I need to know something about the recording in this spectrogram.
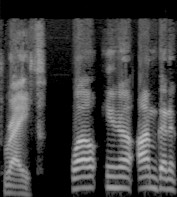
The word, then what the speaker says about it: Ralph: background to him and I think that's why it's it's pronounce wraith well you know I'm gonna call him Ralph he can tell me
